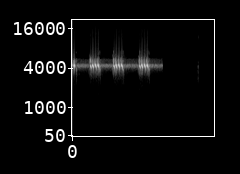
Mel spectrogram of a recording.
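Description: Cricket chirping, the comic 'crickets' awkward-silence sound effect: a thin high trill pulsing about three times a second that cuts off abruptly a little over a second in.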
